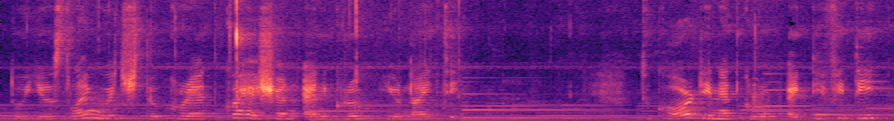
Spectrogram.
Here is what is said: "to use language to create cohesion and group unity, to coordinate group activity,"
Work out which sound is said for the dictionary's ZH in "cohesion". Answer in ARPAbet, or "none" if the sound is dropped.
SH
